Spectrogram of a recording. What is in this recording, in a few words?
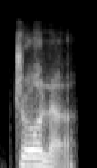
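"trawler", Indian English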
